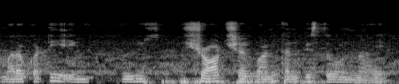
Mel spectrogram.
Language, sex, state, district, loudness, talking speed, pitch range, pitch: Telugu, male, Telangana, Hyderabad, -21 LUFS, 105 wpm, 120-130 Hz, 125 Hz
